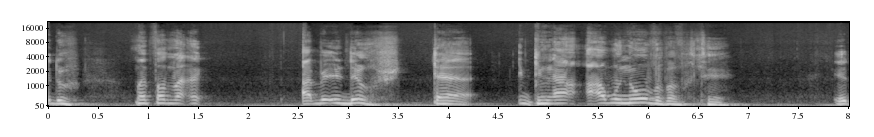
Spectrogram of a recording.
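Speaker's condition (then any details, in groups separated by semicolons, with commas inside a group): Cerebral palsy; speech not normal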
